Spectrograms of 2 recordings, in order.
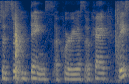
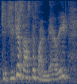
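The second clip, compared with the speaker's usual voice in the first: acted, bristling, super defensive retort tone; 4 dB quieter than usual. Retelling a guy's reaction to being asked if he's married, imitating a super defensive reply. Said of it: "the guy got super defensive with me".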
